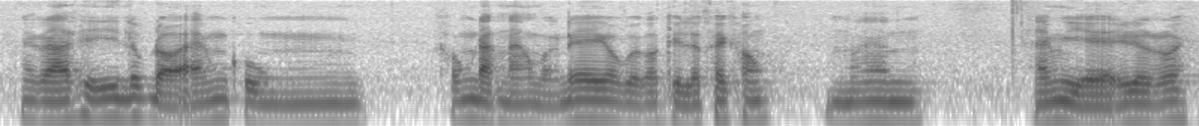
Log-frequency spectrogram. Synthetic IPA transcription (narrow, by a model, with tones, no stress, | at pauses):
t̪ʰɨ˨˩k̚zaː˧t̪ʰi˨˩lʊ˦˥k͡p̚ɗɔ˨˦ʔɛ˧mkʊ̰˧˥ŋ͡m | xə˧wŋ͡mɗa˨˩k̚na˨˩ŋvə̰˧˩nɗe˧kɔ˨˩vəː˨˩kɔ˨˧˥kḭ˧˨˦lɨ˨˩k̚ha˧jxə˧wŋ͡m | maː˨˩ | ʔɛ˧mŋḭ˧˨ə̰˨˧˦ɗɨ˨˩əkzo˨˩j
